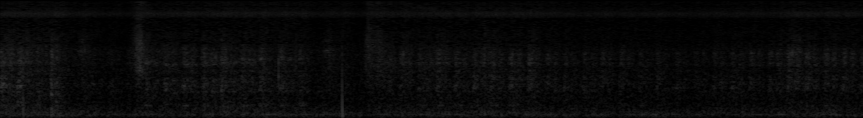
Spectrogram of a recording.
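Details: Pit bull puppy Dixie panting while playing with a sock, with two adult pit bulls also present; rapid breathy huffs of around three per second run steadily under a hissing background, with a couple of sharp knocks.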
